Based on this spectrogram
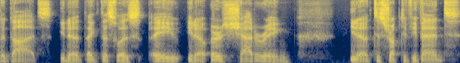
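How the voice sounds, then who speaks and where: A man speaks at a moderate pace in a bright, sharp tone, on a very clean recording with a silent background and a dry, close sound with no echo. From Korea, moved to the US as a child. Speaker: real estate podcast co-host. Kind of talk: casual chat.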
